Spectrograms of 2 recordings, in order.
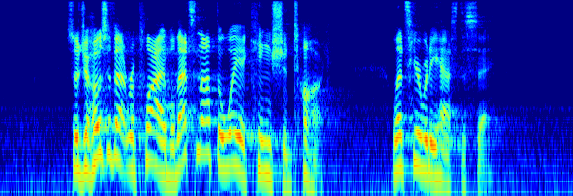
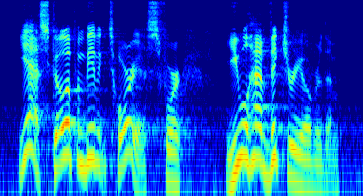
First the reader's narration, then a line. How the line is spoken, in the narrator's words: replied sarcastically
